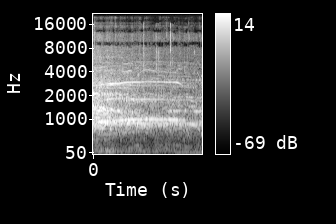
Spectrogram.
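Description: An audience at a cosplay convention award ceremony cheers and whoops, with a loud, sustained crowd roar that fades slightly over a couple of seconds.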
